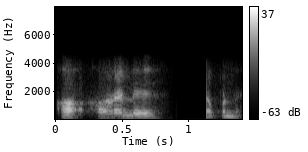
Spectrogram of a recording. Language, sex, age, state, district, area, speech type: Telugu, male, 45-60, Andhra Pradesh, Krishna, rural, conversation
